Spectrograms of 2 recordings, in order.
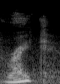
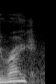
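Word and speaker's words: Reiche: than careful scientists uh Dr Rich or Reich depending how you PR pronounce it uh I would say Reich uh had produced all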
